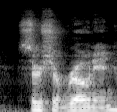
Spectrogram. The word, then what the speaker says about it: Saoirse: Based on the Chekhov play with a crazy all-star cast, including Saoirse Ronan, who I've learned to pronounce her name right. – Yes, you nailed it.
